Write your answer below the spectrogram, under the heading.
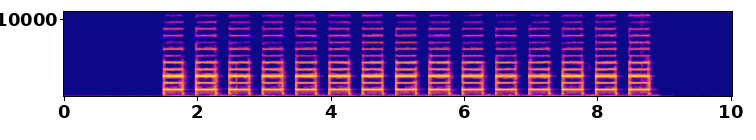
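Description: Small analog alarm clock beeping: a train of short, high, evenly spaced beeps, about two a second, that cuts off suddenly near the end.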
